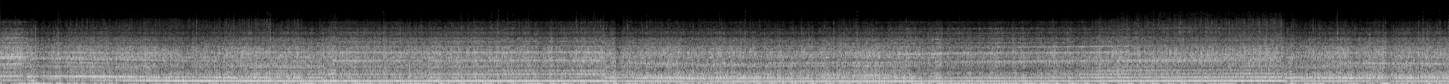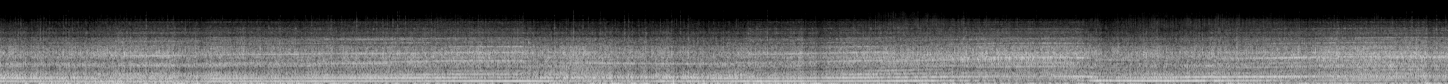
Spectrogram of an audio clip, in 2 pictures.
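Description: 2003 Yamaha R1's 998 cc inline-four engine running hard at track speed, its pitch climbing and falling with the throttle and stepping sharply at gear changes several times, over steady wind rush.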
